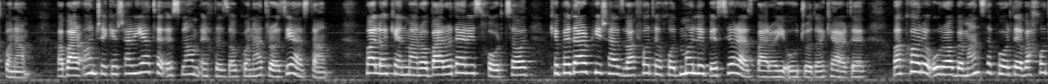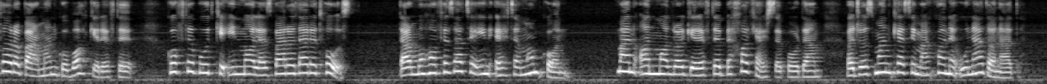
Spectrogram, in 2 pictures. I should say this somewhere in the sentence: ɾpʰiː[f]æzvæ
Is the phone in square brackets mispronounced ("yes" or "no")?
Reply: yes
